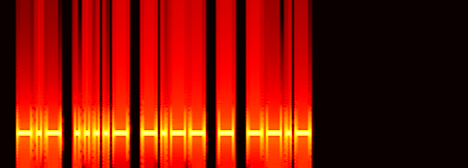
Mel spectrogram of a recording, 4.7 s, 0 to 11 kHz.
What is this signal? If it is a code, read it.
Morse code, heard as a keyed tone, about 25 wpm, 700 Hz. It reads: K4YTQ
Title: USA Call Signs - 5 Characters - Repeated 3x - 25wpm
